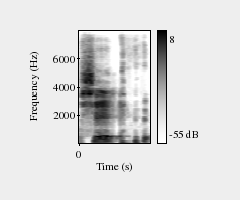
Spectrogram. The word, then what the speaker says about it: Shé: No She, sino She. Que la primera vez que lo reaccioné le dije She pensando que era S-H-E de inglés. Pero en los comentarios me estuvieron corrigiendo diciéndome que se pronuncia She.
